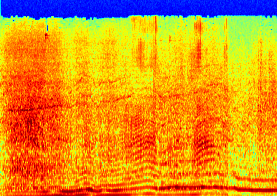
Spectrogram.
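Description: Rally car engine revving hard. Its pitch drops briefly about two seconds in, then climbs and holds high as the car is driven through the corner on the throttle.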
